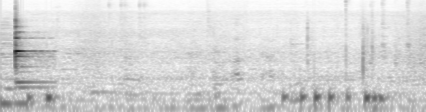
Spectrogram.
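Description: The last note of an electronic phone ringtone melody, ending about half a second in. After it comes quiet room sound with a few light clicks.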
